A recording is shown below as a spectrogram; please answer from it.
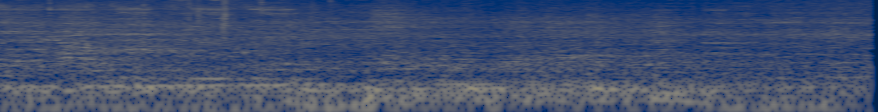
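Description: The Lightning McQueen character car's engine running with a deep, steady rumble that swells slightly through the middle, as the car moves off.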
